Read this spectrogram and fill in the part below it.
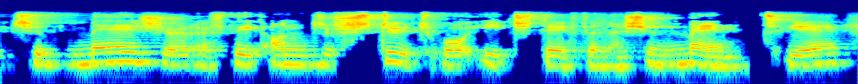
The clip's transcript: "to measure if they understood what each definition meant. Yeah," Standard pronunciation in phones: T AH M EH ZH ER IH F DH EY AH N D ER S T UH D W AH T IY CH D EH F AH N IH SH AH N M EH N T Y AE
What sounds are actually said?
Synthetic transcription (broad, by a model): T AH M EH ZH ER IH F DH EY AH N D ER S T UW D W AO T IY CH D EH F AH N IH SH AH N M EH N T Y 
